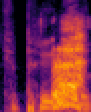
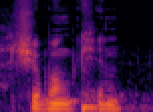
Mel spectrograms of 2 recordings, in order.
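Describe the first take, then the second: First: The word begins with a 'k' sound. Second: The word begins with an 'sh' sound. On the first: The speaker calls it right. "It's capuchin" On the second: The speaker calls it wrong. "I pronounced it wrong though"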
